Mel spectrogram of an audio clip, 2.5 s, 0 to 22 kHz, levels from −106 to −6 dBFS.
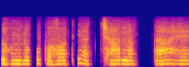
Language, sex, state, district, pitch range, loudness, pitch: Hindi, female, Bihar, Araria, 200-210 Hz, -17 LUFS, 205 Hz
